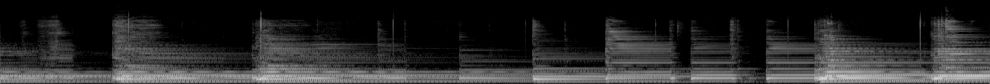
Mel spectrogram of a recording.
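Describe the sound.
A guitar plays a G major chord, struck repeatedly in a folk style. Many ringing strums, each followed by a sustained decay, with no voices.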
